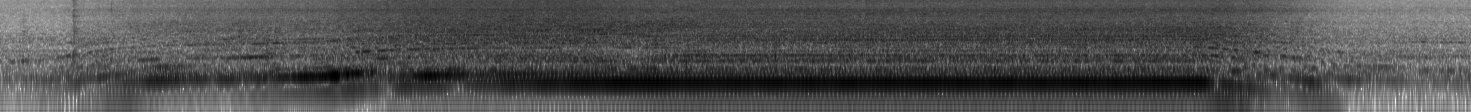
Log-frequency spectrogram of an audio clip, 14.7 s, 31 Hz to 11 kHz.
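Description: Mercedes W202 C280's straight-six engine, heard from inside the car, revved up from idle over a few seconds, held at a steady high speed for about eight seconds, then let fall back to idle near the end.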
